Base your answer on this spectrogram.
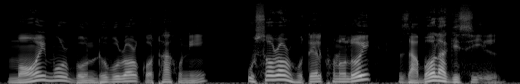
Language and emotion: Assamese, disgusted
